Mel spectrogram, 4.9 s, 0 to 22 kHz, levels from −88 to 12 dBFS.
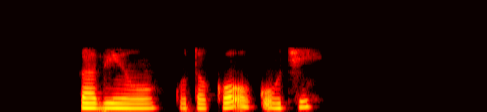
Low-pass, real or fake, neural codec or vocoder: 3.6 kHz; real; none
